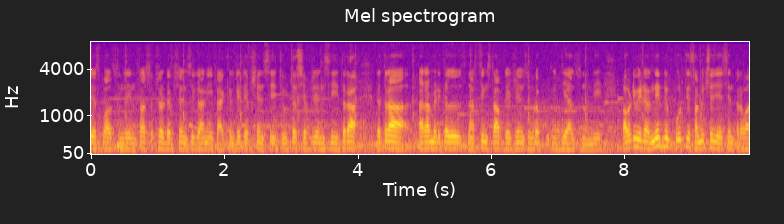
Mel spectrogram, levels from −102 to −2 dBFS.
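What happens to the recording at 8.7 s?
Nothing goes wrong at 8.7 s; the audio plays through that moment intact, with no dropout, click or distortion.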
